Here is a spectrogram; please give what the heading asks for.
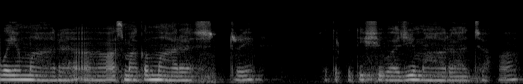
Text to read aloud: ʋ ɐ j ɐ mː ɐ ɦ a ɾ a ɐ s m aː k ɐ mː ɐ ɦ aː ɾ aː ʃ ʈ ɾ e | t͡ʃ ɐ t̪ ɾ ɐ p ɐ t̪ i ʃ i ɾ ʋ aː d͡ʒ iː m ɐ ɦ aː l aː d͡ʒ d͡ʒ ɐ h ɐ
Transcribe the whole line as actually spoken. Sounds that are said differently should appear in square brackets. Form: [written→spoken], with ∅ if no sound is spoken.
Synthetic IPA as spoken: ʋ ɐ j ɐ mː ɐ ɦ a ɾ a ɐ s m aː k ɐ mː ɐ ɦ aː ɾ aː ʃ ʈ ɾ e | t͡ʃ ɐ t̪ ɾ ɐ p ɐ t̪ i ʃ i [ɾ→∅] ʋ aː d͡ʒ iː m ɐ ɦ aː [l→ɾ] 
